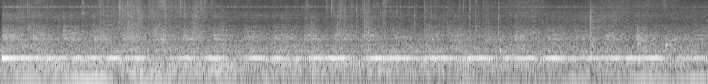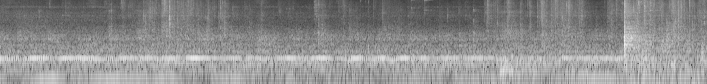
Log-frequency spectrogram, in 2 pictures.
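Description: Lift car travelling at full speed through its shaft, heard from on top of the car: a steady hum with scattered clicks and knocks throughout, and a louder clatter near the end.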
